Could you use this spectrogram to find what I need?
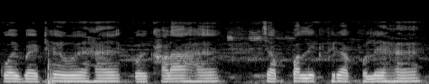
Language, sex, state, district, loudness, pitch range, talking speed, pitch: Hindi, male, Jharkhand, Palamu, -18 LUFS, 135-145 Hz, 165 wpm, 140 Hz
